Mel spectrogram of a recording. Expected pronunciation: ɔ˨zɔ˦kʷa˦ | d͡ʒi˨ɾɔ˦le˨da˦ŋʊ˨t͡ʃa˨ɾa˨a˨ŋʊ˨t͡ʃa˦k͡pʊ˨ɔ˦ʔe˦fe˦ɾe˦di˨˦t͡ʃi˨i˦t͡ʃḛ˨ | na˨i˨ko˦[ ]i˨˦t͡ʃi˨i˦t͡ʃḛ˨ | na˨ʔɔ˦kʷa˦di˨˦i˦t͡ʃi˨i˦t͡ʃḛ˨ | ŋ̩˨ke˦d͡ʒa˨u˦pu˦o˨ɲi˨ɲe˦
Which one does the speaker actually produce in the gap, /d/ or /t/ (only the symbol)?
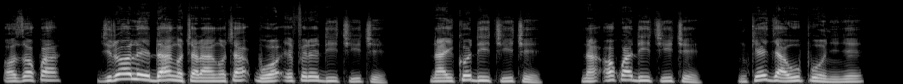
d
